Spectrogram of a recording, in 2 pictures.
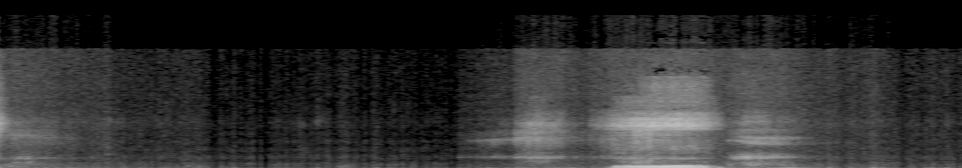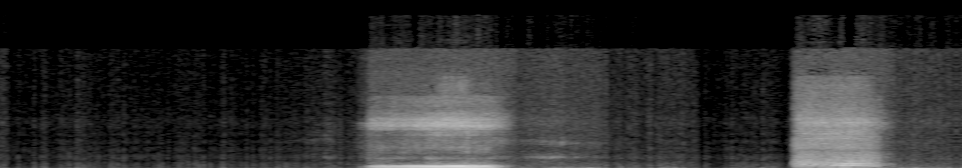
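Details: Loud rattling snores on the in-breath with quieter breaths between, about three cycles in fourteen seconds; snoring and heavy breathing during sleep.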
